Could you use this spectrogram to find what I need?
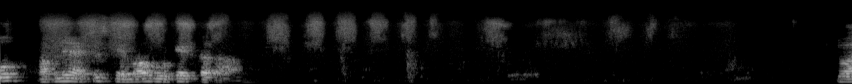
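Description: A cloth wipes across a chalkboard in quick, rhythmic strokes.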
